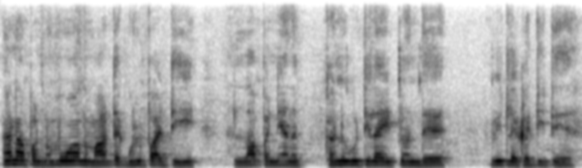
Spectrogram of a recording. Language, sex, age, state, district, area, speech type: Tamil, male, 18-30, Tamil Nadu, Tiruvannamalai, rural, spontaneous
